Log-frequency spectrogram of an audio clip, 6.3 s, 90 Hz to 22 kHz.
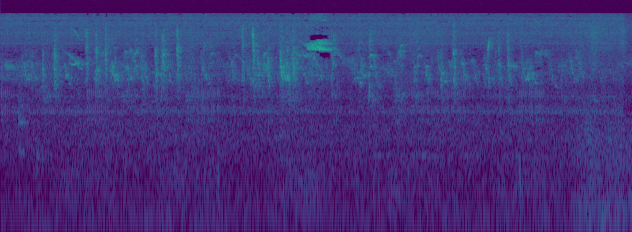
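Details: White storks in a meadow at Vogelpark Marlow near the Baltic in 2018, many of them paired birds building nests on the ground, clatter their bills to greet partners and guard nests: dry, rapid, overlapping wooden rattles at a distance over open-air rustle.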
